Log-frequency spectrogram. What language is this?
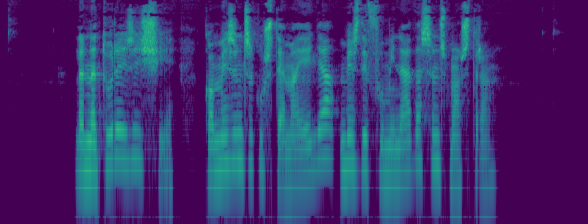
Catalan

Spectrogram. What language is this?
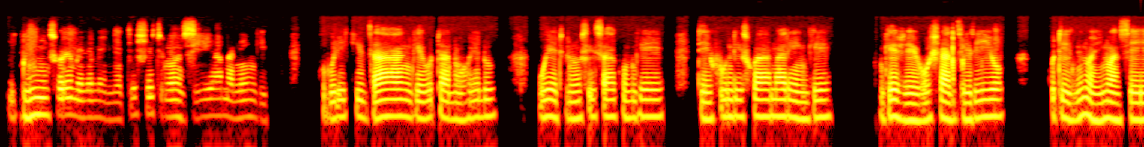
Ndau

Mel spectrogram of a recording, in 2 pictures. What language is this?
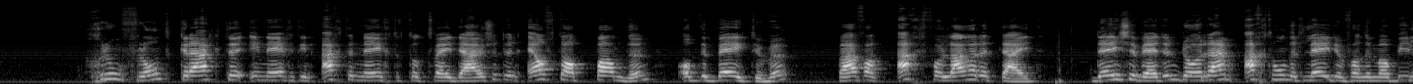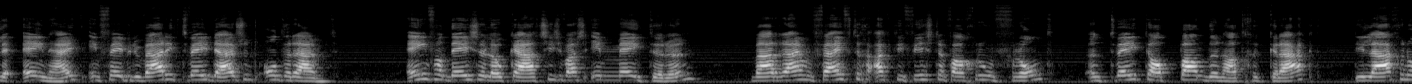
Dutch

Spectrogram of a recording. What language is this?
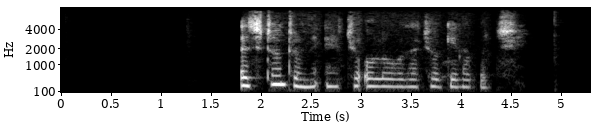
Ganda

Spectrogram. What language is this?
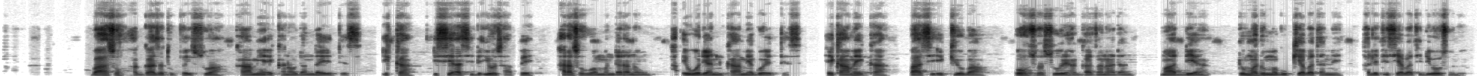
Wolaytta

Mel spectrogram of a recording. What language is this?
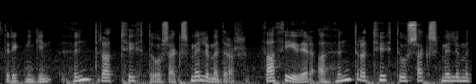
Icelandic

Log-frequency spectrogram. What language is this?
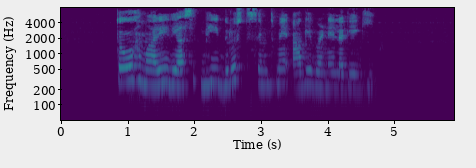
Urdu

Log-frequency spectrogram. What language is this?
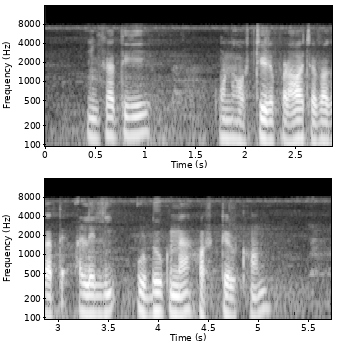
Santali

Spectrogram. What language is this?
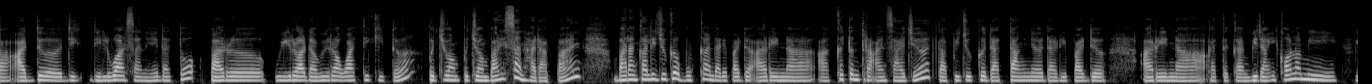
Malay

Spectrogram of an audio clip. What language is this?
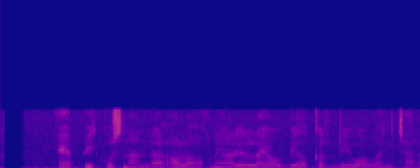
Sundanese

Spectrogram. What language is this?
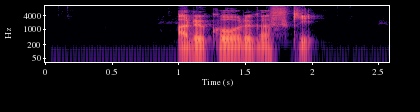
Japanese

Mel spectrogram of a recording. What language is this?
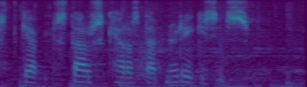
Icelandic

